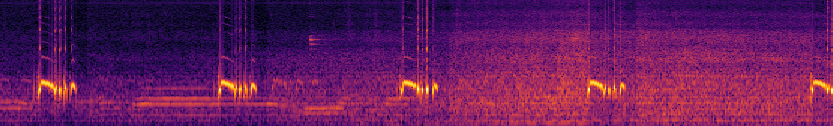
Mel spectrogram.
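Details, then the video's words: Local zebra dove calling rivals with a strong voice: five repeated phrases about every two and a half seconds, gliding coo plus stutter, while a faint second bird coos softly in the background. "Perkutut Lokal GACOR suara Besar Ampuh memanggil Lawan"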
